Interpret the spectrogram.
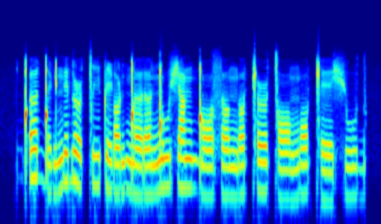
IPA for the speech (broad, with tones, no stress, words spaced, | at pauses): ǃʼɜ˦ɡ͡ǃe˨ɖ ŋe˦də˞˨ ǀi˦ti˨ɽɔ˨˦ɖŋ͡ǃɜ˨ ɾɜ˨ŋ͡ǃu˦ ʃa˦ŋ ŋ͡ǃɔ˨sʌ˨ŋɾʌ˦ ǁə˞˦ ǀɔ˨ŋɔ˦ǁe˨ ʃu˦d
